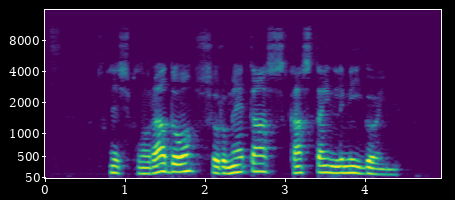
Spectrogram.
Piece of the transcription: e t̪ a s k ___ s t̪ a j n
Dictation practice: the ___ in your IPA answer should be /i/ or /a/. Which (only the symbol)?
a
